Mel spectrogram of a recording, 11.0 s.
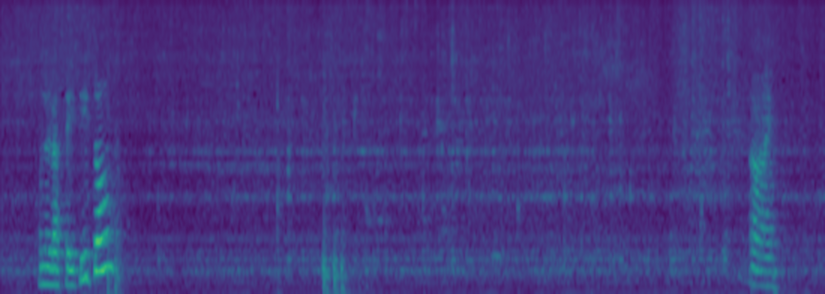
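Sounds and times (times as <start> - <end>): sofrito sizzling in hot oil: 0.0 - 11.0
spoon knocking on pot: 4.3 - 4.7.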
